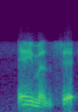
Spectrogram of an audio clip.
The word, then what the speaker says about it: Ammons: I mean, here you are, a priest, and you get a call, apparently, from, is it the Ammons family? Is that correct? – Ammons. – Ammons, okay. Ammons family. That's a long A.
